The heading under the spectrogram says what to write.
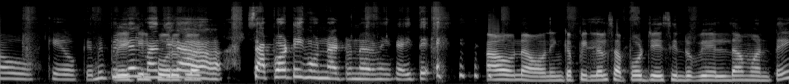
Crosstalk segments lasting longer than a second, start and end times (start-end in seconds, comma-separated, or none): none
